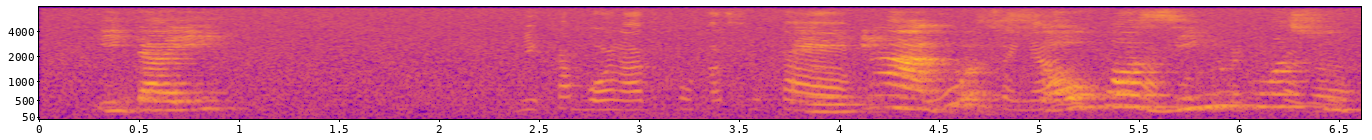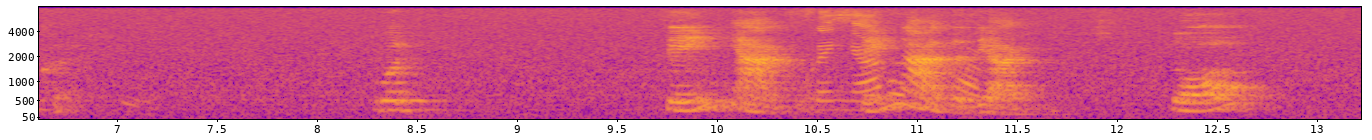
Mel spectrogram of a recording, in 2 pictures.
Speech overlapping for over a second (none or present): present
